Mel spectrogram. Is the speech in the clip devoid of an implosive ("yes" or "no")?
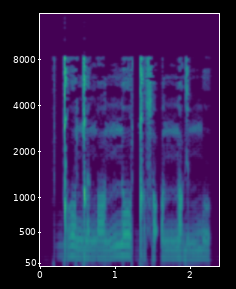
yes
